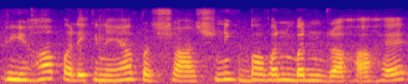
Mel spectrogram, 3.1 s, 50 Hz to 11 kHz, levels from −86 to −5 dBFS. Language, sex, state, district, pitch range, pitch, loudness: Hindi, female, Haryana, Charkhi Dadri, 205-235 Hz, 215 Hz, -16 LUFS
